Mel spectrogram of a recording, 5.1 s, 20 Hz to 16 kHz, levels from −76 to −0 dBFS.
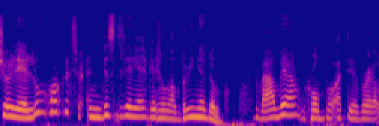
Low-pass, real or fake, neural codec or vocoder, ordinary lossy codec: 10.8 kHz; fake; codec, 16 kHz in and 24 kHz out, 0.4 kbps, LongCat-Audio-Codec, four codebook decoder; MP3, 64 kbps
